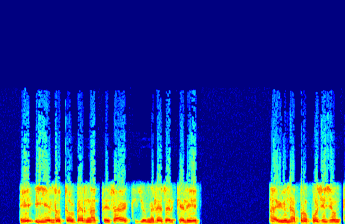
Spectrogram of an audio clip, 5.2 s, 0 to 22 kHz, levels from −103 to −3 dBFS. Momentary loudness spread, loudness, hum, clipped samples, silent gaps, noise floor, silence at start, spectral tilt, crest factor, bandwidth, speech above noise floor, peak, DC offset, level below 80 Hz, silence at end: 4 LU; -18 LUFS; none; under 0.1%; none; -84 dBFS; 0.3 s; -5 dB/octave; 14 dB; 9.2 kHz; 67 dB; -4 dBFS; under 0.1%; -64 dBFS; 0 s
